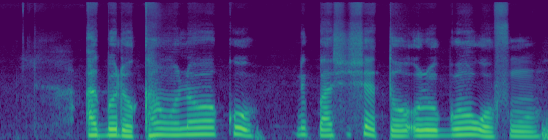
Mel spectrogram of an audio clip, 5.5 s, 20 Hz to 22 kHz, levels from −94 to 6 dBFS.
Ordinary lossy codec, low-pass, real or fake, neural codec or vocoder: none; none; fake; autoencoder, 48 kHz, 128 numbers a frame, DAC-VAE, trained on Japanese speech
